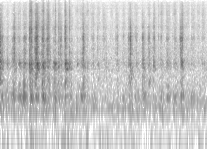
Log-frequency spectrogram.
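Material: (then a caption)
Waxed paper. A pointed wooden stylus scratches lines into the right side of a thin, black, wax-coated scratch-art paper sheet lying flat on a table. Short, dry, raspy strokes repeat in quick succession, with a bright hiss and a papery mid-range scrape. They fade briefly to a quieter stretch midway before resuming.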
